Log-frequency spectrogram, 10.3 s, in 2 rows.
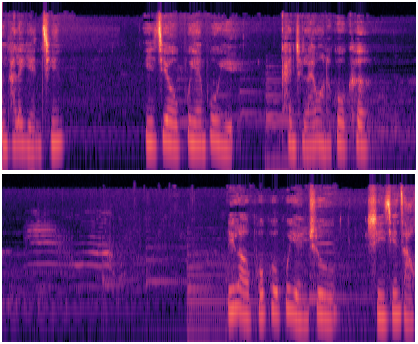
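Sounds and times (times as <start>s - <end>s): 
speech: 0.0s - 0.9s, 1.8s - 4.7s, 8.0s - 10.3s
cat meowing: 5.3s - 7.3s.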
